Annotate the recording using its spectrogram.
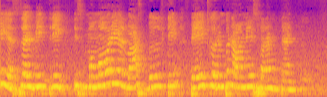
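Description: A young girl singing into a handheld microphone, one continuous run of held notes in a steady sung line.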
